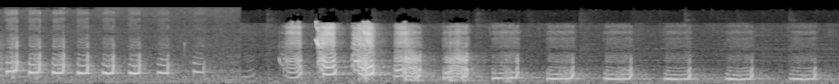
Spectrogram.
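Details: Chinchilla (Chinchilla lanigera), call.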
